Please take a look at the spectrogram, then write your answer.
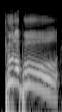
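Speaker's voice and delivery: loud, drawn-out rallying call; big slow shout to the crew; firemen's yell. A narrator's reading. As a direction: yell it slowly as a burly fireman. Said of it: "yelled the firemen".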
